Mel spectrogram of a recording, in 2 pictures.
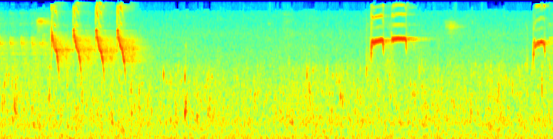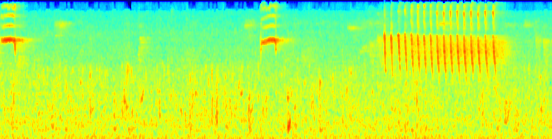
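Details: Crystal bar-winged prinia in full, active song: a few sharp high chirps, then paired rising whistled notes, ending in a short, very high, buzzy rattling trill over a steady background hiss.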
